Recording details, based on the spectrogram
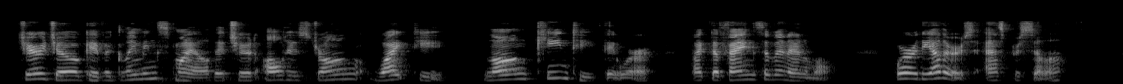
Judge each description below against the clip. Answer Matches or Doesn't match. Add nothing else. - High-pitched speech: Matches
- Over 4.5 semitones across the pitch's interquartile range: Matches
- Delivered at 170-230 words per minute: Doesn't match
